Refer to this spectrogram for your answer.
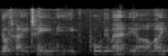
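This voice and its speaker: A man with an English accent at a moderate pace, amid noticeable background noise. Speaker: war veteran. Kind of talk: interview answer.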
